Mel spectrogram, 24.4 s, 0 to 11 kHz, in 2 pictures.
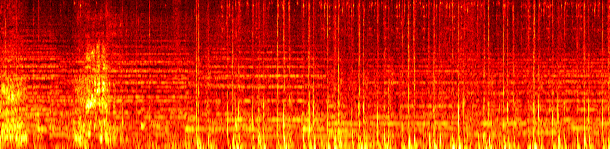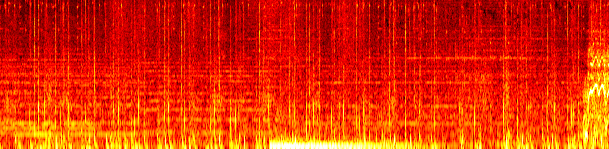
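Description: Roach the horse in The Witcher 3 gallops with rapid, continuous clip-clop hoofbeats under a game music score, with a whinny near the start and a louder surge of hooves later on.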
